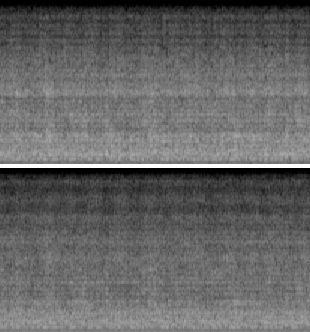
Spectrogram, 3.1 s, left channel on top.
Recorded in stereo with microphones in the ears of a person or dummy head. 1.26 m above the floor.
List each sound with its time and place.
0.0 s an engine running: 15° left (ahead or behind), 5 m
